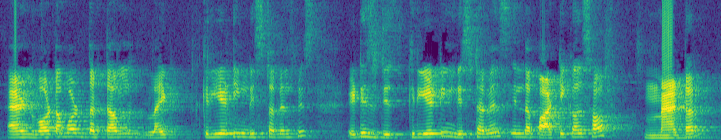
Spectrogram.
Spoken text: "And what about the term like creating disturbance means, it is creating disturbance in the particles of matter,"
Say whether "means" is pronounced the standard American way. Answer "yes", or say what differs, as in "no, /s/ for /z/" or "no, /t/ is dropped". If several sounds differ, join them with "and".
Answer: no, /n/ is dropped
